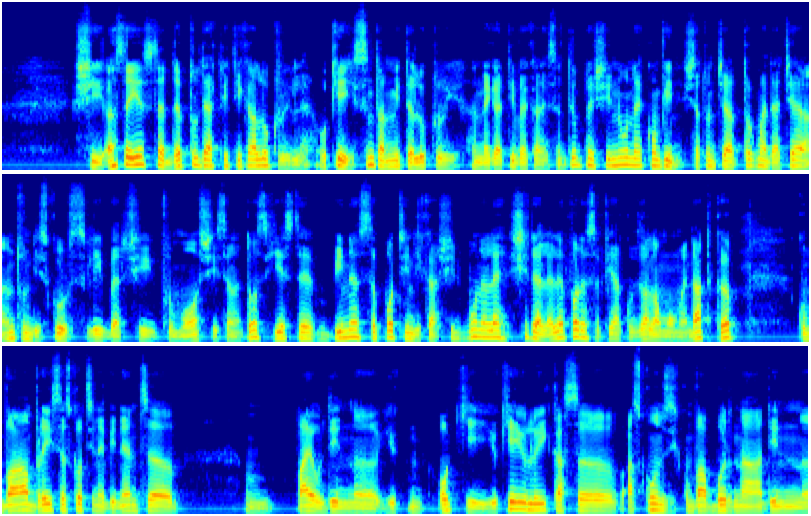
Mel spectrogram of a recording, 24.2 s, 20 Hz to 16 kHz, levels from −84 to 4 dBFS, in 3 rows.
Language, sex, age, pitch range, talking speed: Romanian, male, 30-49, 105-140 Hz, 165 wpm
